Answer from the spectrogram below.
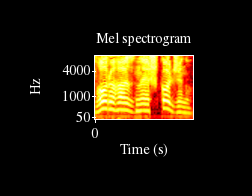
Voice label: "Enemy down", voices; hedgewars; HedgewarsMobile; Default uk

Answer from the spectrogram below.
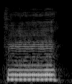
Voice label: "Hmm", Robot voice; hedgewars

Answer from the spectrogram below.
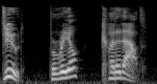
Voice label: Cut it out, Surfer; hedgewars

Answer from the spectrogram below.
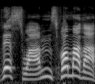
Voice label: Watch this, British

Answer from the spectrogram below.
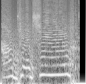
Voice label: "I'll get you", singer voice

